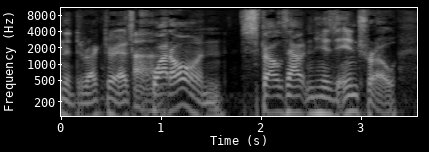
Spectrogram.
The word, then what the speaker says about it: Cuarón: Eric Weber of NECN writes, as Cuarón, that's how you say his name, the director, as Cuarón spells out in his intro, life in space is impossible.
